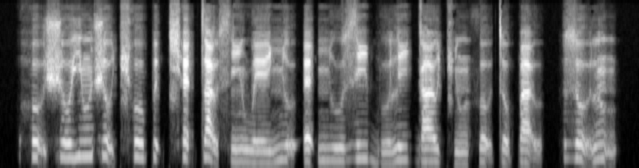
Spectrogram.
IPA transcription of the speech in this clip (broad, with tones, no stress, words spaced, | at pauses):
ho̰˦˨ʊ̯ʃo˦ jũ˦ʃo̰˦˨ʊ̯t͡ɕʰo˦pɪ˦ʔ t͡ɕʰɛ˦ʔta̰˦˨ʊ̯ sĩ˨we˨ɪ̯ɲo̰˦˨ʊ̯ ʔɛ˦ʔɲu˦ zi˦bu˨li˦ ɡa˦ʊ̯ t͡ɕũ˨ θo̰˦˨ʊ̯to̰˦˨pa̰˦˨ʊ̯ | zo̰˦˨ʊ̯lũ˦˨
